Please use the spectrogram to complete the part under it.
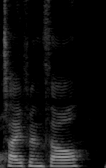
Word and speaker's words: Tiefenthal: I'd say the difference between Clank and Taverns of Tiefenthal. Tiefenthal.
